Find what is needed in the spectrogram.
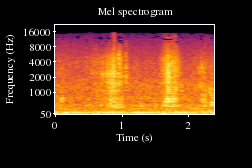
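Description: A person drinking iced coffee from a plastic cup: two short, soft sips, about a second in and again near the end, over a faint steady low hum.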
